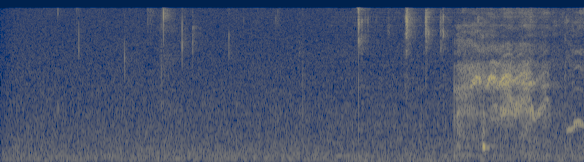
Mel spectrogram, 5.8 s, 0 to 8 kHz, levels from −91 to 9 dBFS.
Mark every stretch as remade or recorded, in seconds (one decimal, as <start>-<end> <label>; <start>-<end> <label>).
0.0-3.3 recorded; 3.3-5.8 remade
